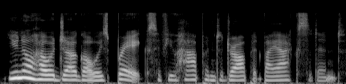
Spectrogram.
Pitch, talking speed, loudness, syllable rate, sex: 210 Hz, 260 wpm, -17 LUFS, 5.6 syllables/s, female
